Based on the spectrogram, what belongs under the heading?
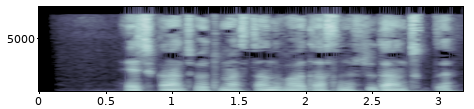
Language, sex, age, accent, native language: Uzbek, male, 18-24, Andijon, Uzbek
